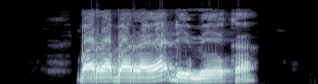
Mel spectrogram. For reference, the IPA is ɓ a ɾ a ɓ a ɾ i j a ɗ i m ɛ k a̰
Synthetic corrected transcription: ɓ a ɾ a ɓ a ɾ a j a ɗ ɛ m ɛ k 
